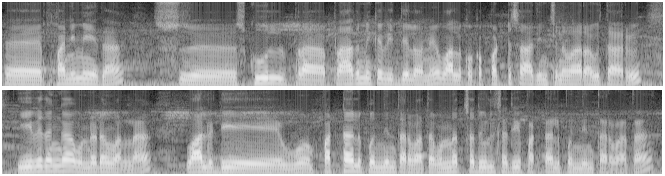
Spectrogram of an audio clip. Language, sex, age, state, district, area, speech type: Telugu, male, 18-30, Telangana, Khammam, urban, spontaneous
